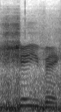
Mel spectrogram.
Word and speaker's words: Kivik: to a town called shivik which is actually spelled k i VI i k but it's pronounced in Swedish shivik and um there is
